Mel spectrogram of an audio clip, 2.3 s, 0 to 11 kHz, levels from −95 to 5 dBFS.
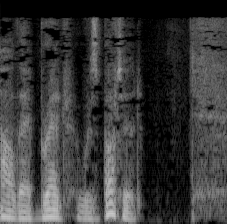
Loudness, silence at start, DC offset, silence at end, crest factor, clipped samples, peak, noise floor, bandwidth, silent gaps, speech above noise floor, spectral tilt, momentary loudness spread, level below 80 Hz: -26 LUFS; 0 s; under 0.1%; 0 s; 18 dB; under 0.1%; -8 dBFS; -48 dBFS; 8.8 kHz; none; 23 dB; -6 dB/octave; 17 LU; -46 dBFS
